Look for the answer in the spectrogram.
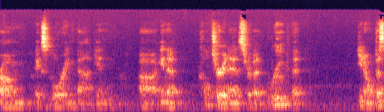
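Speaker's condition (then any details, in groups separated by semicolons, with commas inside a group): No condition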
